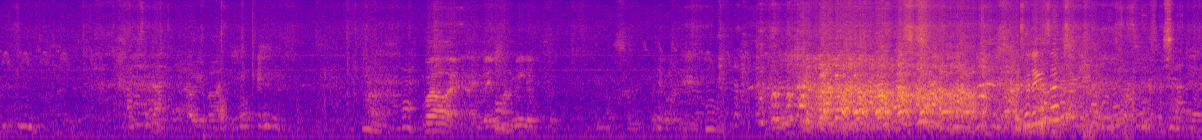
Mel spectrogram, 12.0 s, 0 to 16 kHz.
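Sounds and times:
voices murmuring: 0.0s - 12.0s.

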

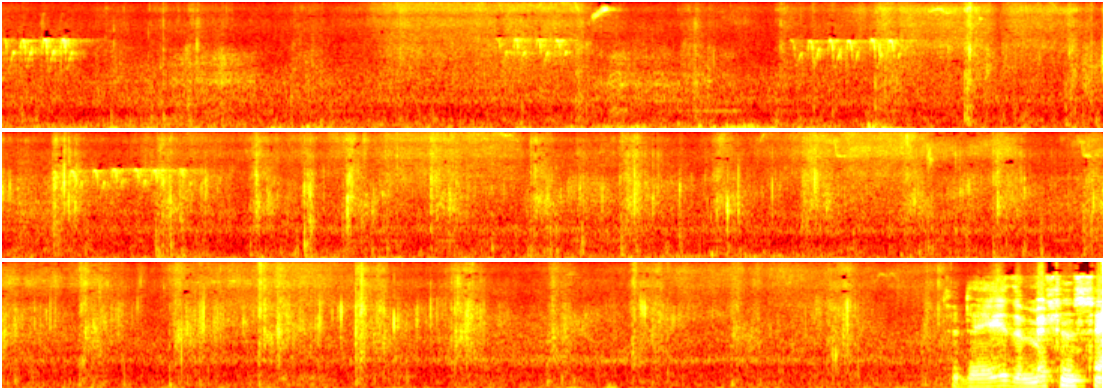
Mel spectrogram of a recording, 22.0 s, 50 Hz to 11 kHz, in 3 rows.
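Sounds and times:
footsteps on dirt path: 0.0s - 22.0s
steady low rumble: 0.0s - 22.0s.

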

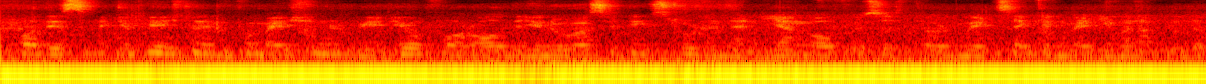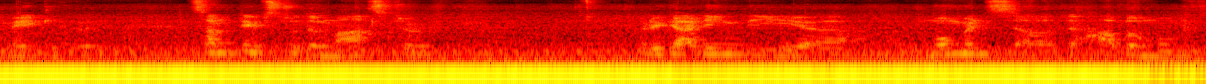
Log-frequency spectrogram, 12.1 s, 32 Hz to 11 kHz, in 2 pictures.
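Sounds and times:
boat engine low drone: 0.0s - 12.0s.

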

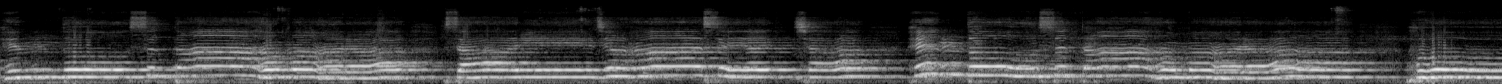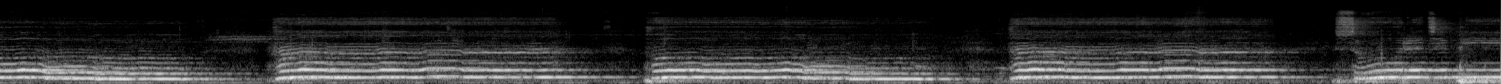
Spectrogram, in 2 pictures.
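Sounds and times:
girl singing into a microphone: 0.0s - 30.0s.

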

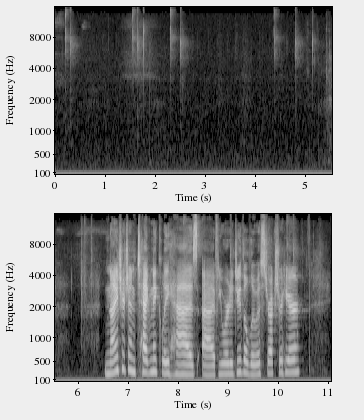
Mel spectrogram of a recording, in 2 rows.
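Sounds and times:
steady low hum: 0.0s - 11.0s
computer mouse clicks: 0.1s - 0.5s, 1.4s - 2.7s, 4.3s - 6.4s.

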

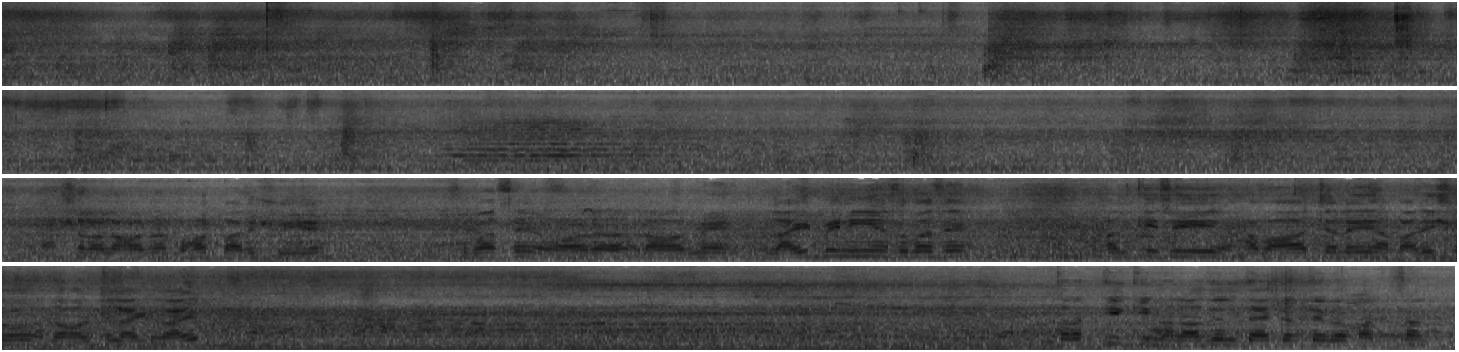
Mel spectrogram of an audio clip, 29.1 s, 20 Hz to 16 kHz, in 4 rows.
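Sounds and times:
train wheels rumbling on track: 0.0s - 29.0s.

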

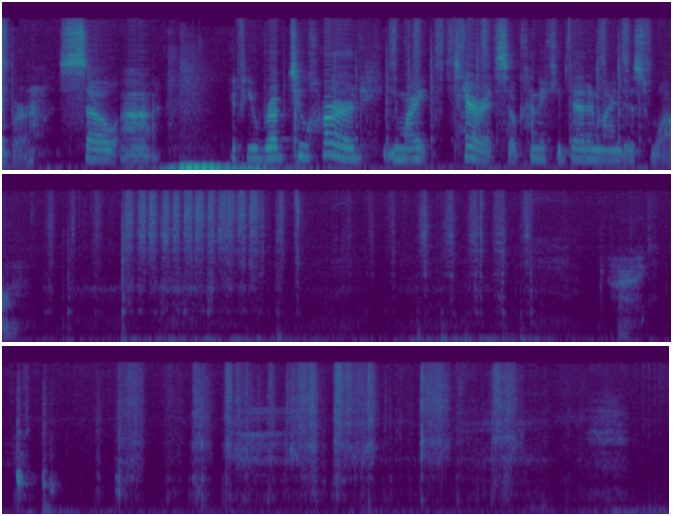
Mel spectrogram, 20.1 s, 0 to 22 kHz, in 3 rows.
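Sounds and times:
paintbrush brushing on paper: 2.7s - 9.6s.

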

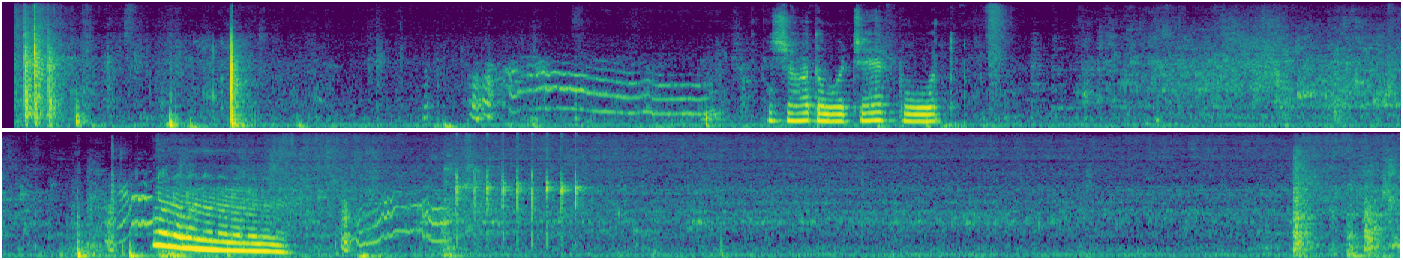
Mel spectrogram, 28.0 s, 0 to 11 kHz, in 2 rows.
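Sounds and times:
kitten crying: 4.7s - 7.1s, 15.0s - 15.8s, 17.4s - 18.7s
kitten calling: 15.0s - 15.8s, 17.4s - 19.8s.

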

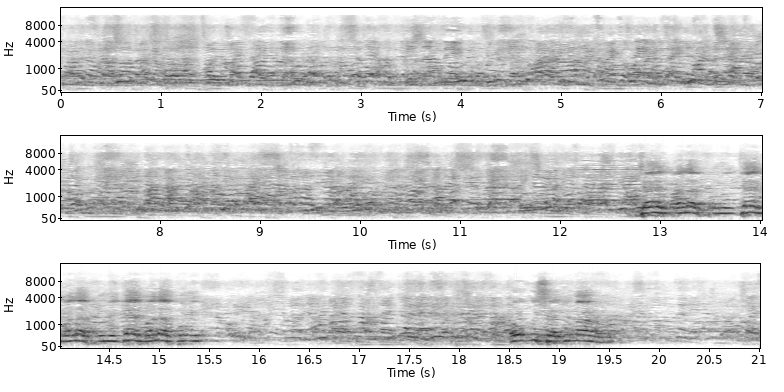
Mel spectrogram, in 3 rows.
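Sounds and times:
people praying aloud: 0.0s - 21.0s.

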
